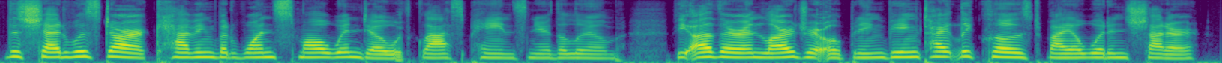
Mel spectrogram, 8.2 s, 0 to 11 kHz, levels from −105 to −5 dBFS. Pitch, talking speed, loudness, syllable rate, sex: 205 Hz, 200 wpm, -18 LUFS, 5.2 syllables/s, female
